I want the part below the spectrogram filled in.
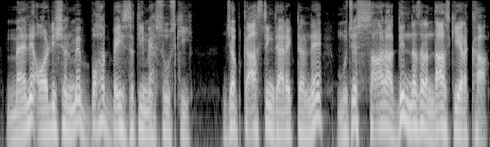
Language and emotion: Urdu, angry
